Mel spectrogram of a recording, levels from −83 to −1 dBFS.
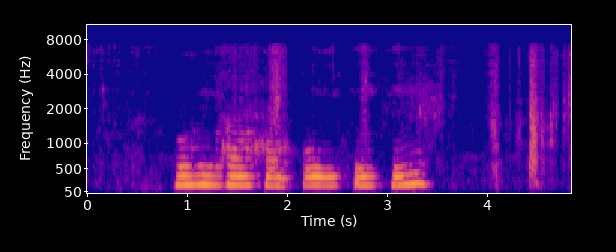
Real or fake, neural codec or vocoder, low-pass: fake; codec, 16 kHz, 8 kbps, FreqCodec, smaller model; 7.2 kHz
